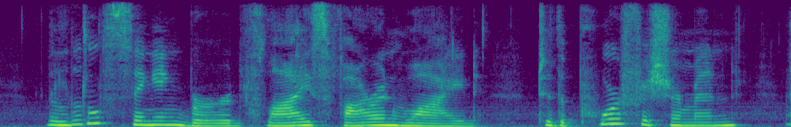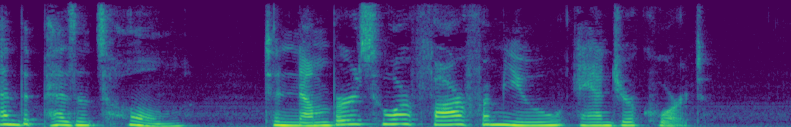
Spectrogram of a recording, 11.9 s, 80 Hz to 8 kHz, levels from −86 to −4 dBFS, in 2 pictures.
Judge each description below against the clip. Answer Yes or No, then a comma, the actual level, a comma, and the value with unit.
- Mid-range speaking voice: No, high, 215 Hz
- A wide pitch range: No, average, 4.5 semitones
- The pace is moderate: No, slow, 130 wpm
